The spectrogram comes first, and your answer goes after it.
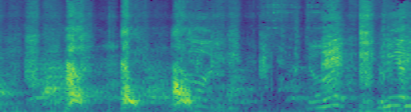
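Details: Marvin, a Rottweiler, on his first try at being trained for fun to bark on command, gives three loud, sharp barks about half a second apart amid a person's voice.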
